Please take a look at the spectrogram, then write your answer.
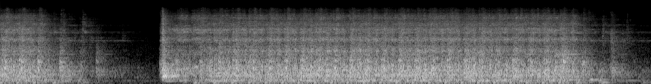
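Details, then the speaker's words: Yard Machines 38-inch riding mower, 13.5 hp Briggs & Stratton, with starting fluid: starter whirs steadily about three chugs a second, engine never catches; owner suspects bad, foul-smelling fuel with water, possibly fouled plug, unconfirmed. "so i wanted to try i think i think the fuel is just so bad in it that it just won't crank for us"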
